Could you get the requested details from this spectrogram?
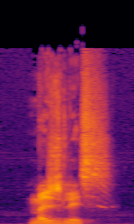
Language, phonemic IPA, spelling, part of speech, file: Arabic, /mad͡ʒ.lis/, مجلس, noun, Ar-مجلس.ogg
- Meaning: 1. seat 2. place of meeting; seat of an assembling body; conference room; court; tribunal 3. session, sitting, meeting, party 4. council, college, collegium, board, committee, commission 5. husainiya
